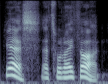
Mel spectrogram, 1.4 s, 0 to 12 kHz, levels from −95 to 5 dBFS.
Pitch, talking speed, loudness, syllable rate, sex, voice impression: 175 Hz, 220 wpm, -17 LUFS, 4.3 syllables/s, male, masculine, adult-like, tensed, powerful, bright, fluent, sincere, friendly, unique, wild, intense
